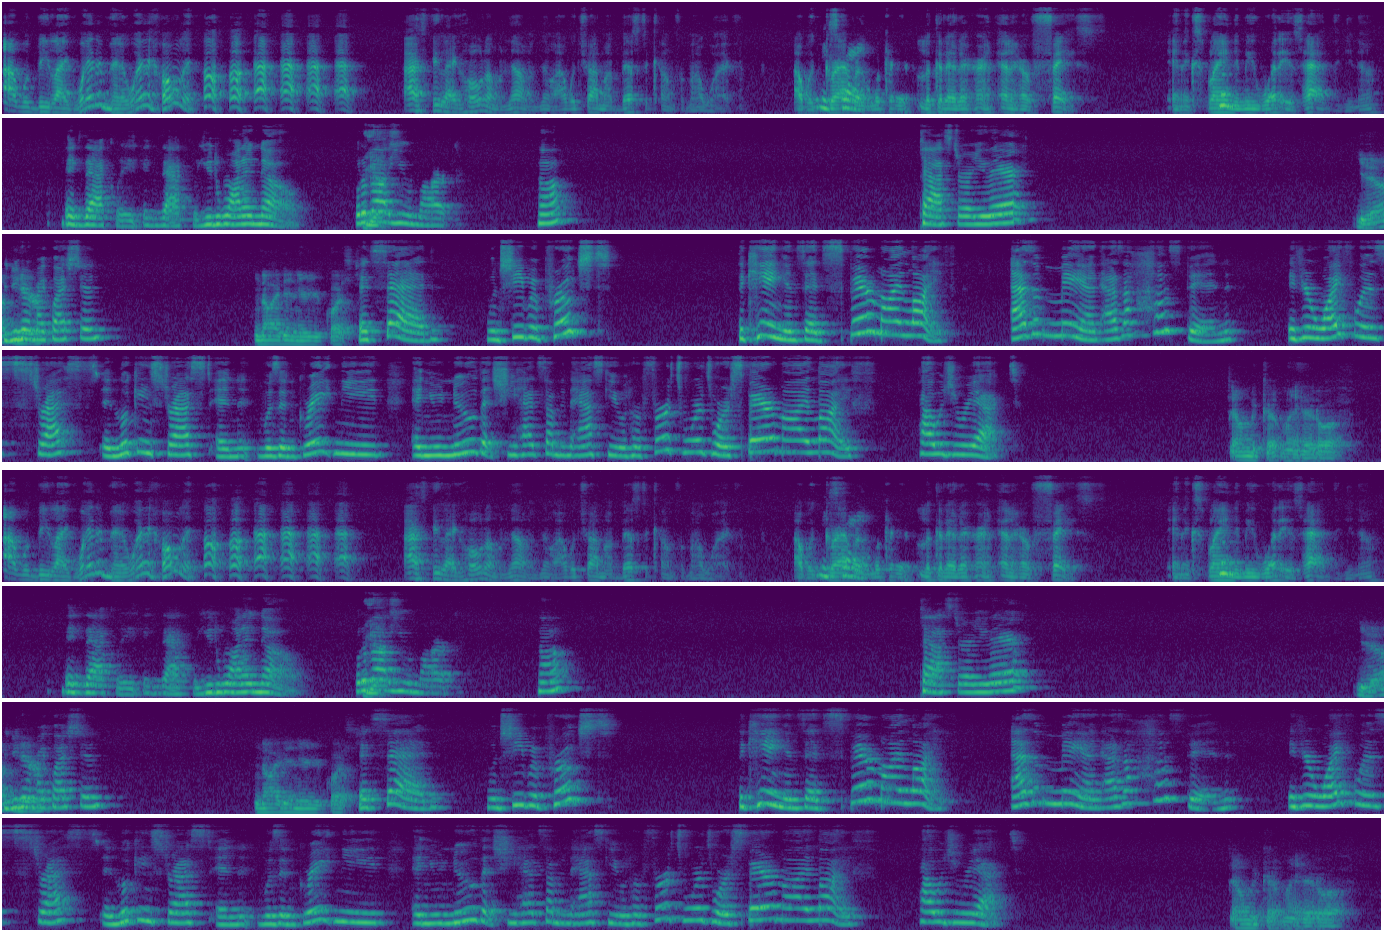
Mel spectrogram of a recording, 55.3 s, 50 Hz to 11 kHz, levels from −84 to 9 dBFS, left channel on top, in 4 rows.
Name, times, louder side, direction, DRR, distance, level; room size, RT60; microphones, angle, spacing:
voice 1, 0.0-3.5 4.0-7.3 7.9-10.9 11.7-13.7 17.4-17.7, left 3 dB, 20° left, 0.6 m, -30 dB
voice 2, 8.1-8.6 12.2-12.3 14.4-16.8 17.4-18.3 19.2-19.4 23.0-24.0 27.7-28.6 31.2-32.0 32.5-33.7 35.0-37.0 37.7-39.9 40.5-42.2 42.5-45.3 45.6-50.0 50.6-51.4, left 3 dB, 45° left, 0.9 m, -23 dB
voice 3, 27.4-28.1 30.2-31.1 53.7-54.9, left 2 dB, 75° left, 1.5 m, -30 dB
11.0 x 7.5 x 2.5 m
head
